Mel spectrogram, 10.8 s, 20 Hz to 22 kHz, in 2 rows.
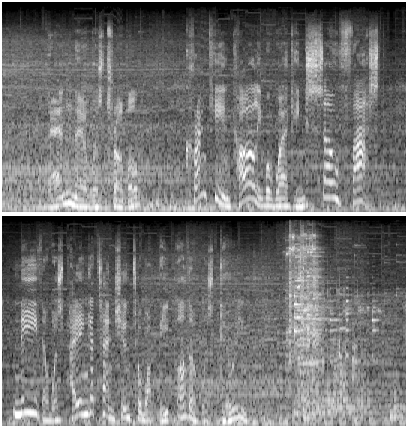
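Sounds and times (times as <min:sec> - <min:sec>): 
speech: 0:00.6 - 0:08.9
two metal crane hooks crashing together and jangling: 0:09.1 - 0:10.7.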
